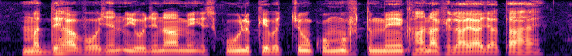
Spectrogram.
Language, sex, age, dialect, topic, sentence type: Hindi, male, 25-30, Awadhi Bundeli, agriculture, statement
